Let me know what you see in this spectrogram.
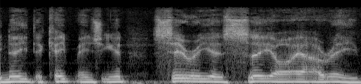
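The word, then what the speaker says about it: CIRE: There's a few different pronunciations of it going around, but it's definitely Siri, an acronym.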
